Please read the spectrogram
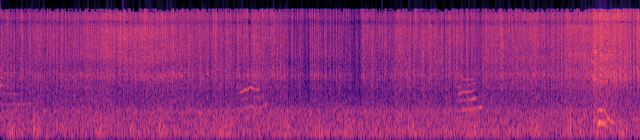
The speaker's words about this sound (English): Stop freaking out. I know it's hailing. I know you're in the car and you're miserable.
